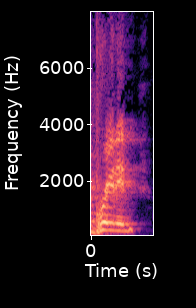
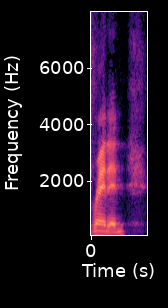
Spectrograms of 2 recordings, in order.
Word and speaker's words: Renan: And in the first round, we saw Michaela, M-I-C-H-A-E-L-A, right? My daughter is spelled M-I-K-A-Y-L-A, against Renan, which is, I thought, is that Brennan? I want to bring up a Bolts and Hoes reference, but it's just saying, no, it's Renan.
